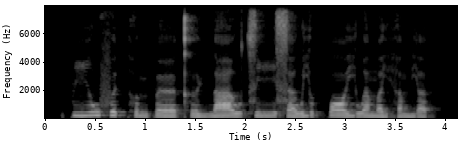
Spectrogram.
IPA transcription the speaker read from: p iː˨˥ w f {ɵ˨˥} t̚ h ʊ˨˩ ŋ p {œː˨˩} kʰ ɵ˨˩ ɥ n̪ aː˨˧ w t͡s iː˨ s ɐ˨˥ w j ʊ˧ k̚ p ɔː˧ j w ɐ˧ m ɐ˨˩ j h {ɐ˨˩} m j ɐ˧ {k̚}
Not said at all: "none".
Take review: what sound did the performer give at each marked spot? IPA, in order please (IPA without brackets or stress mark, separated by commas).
ɵ˧, œː˨˩, ɐ˧, k̚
